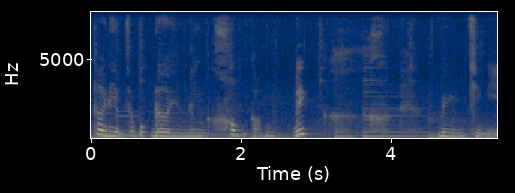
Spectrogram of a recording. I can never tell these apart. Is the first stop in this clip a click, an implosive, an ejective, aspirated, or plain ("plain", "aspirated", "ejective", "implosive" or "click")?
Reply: aspirated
